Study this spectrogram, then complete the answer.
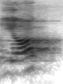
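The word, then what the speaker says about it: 기역: যে এই গিয়কটাকে আমরা এইভাবে লিখবো গিয়ক। এখন দেখেন এটার উচ্চারণ হলো গিয়ক। এই অক্ষরটার নাম হলো গিয়ক। গিয়কটা বাংলায় আমি এভাবে লিখলাম গিয়ক। আর এইটার উচ্চারণ কি হবে? ক, খ, গ।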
